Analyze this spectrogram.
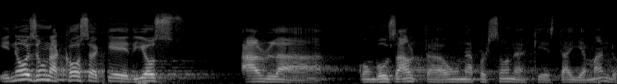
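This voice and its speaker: A man in an American accent talks at a very slow pace with very wide pitch swings. Audible room echo surrounds him. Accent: American accent in Spanish, non-native. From US, Virginia. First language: English (speaking Spanish). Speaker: missionary preacher. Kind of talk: sermon. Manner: halting, frequent self-corrections.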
